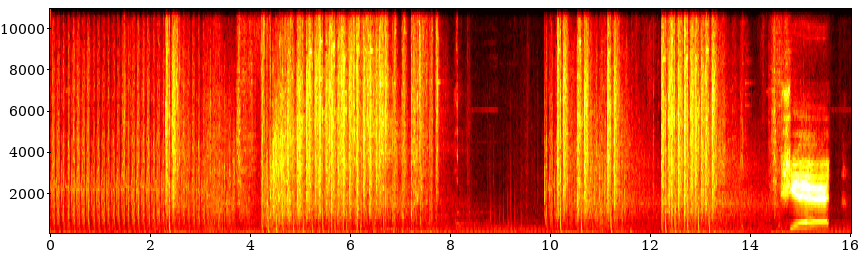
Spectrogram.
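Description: Rapid bursts of automatic gunfire from a Dune: Awakening shootout crackle in repeated volleys, close and loud, separated by brief lulls, ending in a sharp whooshing sweep; voices talk over the fighting.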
